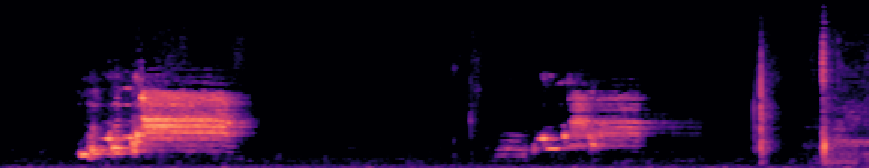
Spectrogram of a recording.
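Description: A male Red-winged Blackbird gives two harsh, gurgling songs, each opening with low notes and ending in a buzzy trill, followed by two sharp check notes.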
